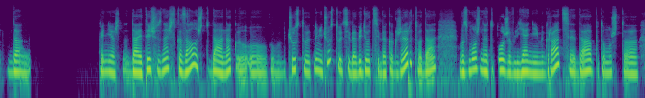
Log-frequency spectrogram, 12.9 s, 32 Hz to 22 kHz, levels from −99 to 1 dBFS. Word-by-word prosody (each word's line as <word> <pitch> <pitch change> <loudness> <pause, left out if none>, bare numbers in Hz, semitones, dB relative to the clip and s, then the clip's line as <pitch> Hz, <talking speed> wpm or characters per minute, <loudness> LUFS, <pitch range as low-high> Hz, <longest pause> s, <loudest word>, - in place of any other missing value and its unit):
Да. 185 -1 0 1.5
Конечно. 190 -2 -2
Да 185 -2 +4
и - - +5
ты 180 - 0
еще, 210 -2 -2
знаешь, 220 +5 0
сказала, 205 - +2
что 220 - -14
да, 190 0 +2
она 185 +5 +1
к 215 - -20
э - - -5
о 90 -3 -3
как - - -7
бы 175 - -10
бы 175 +1 -15
чувствует, 215 -5 -2
ну, 220 - 0
не 195 -3 0
чувствует 355 - -1
себя, 175 -4 0
ведет 190 +2 +1
себя 175 -2 -2
как 175 - -5
жертва. 225 - +2
Да? 100 +7 +2 0.5
Возможно, 205 +4 +1
это 190 -4 0
тоже 195 -2 +2
влияние 175 +1 +2
эмиграции, 195 - +1
да, 200 - +2
потому 175 -1 -5
что, 170 -2 -3
190 Hz, 165 wpm, -22 LUFS, 175-210 Hz, 1.5 s, и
